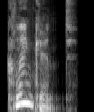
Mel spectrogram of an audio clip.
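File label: "clinquant", British English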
